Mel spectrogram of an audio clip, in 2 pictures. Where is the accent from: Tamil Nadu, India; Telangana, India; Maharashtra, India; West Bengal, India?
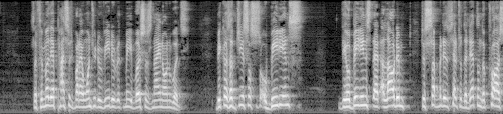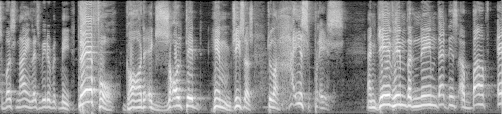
Maharashtra, India; Mumbai; I remember when I was growing up in Mumbai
